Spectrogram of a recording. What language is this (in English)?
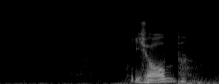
Swedish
